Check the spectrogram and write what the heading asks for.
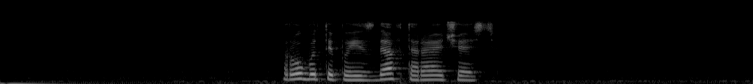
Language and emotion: Russian, neutral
